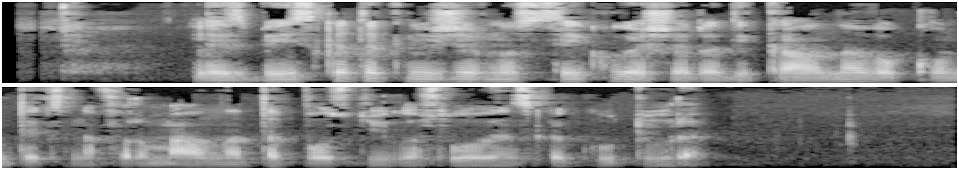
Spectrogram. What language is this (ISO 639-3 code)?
mkd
